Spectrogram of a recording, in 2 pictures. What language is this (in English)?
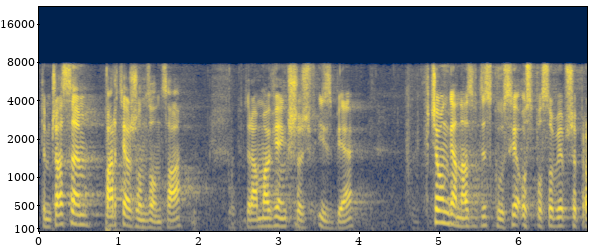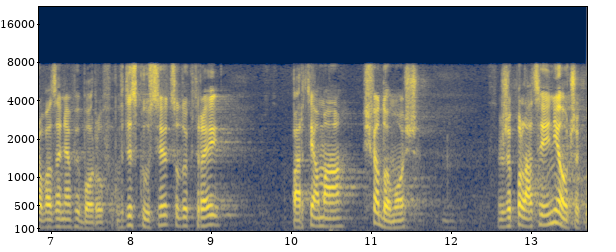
Polish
